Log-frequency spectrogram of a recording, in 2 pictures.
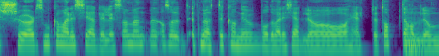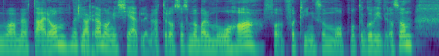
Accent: Hamar, Innlandet, Norway; Du, den kommer fra, altså jeg vokste opp på Hamar.

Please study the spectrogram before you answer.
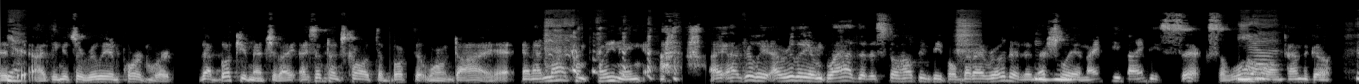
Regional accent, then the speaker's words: Oregon, United States; I live in my home state of Oregon. I actually grew up on a hazelnut farm in rural Oregon, which means I'm a psychologist who grew up on a nut farm

